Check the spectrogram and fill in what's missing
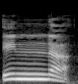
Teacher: نون مشددة تغن بمقدار حركتين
